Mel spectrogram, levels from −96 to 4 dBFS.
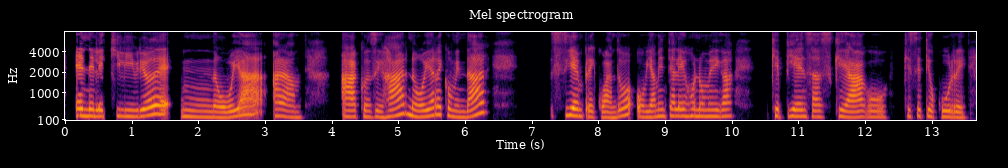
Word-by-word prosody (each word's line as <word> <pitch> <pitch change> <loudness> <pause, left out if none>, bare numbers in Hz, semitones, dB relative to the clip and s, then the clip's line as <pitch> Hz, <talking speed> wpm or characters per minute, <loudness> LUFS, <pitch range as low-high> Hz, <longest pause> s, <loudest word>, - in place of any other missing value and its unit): en 230 -1 +5
el 215 -1 +3
equilibrio 215 +1 0
de: 290 +2 +5
"No 190 -4 -2
voy 190 +5 +1
a, - - +2
a 200 -5 0 0.8
aconsejar, 200 +7 0
no 225 -6 +1
voy 200 +3 +1
a 240 - +2
recomendar". 235 - +1 1.0
Siempre 230 -6 +2
y - - -14
cuando, 180 +9 -2
obviamente, 190 +4 -2
Alejo 220 0 -1
no 215 0 -2
me 210 0 -2
diga: 215 +1 -2 0.5
"¿Qué 225 - -1
piensas? 205 -1 -3
¿Qué 210 -3 -3
hago, 190 0 0 0.2
qué 215 - -7
se 215 +2 -5
te 215 +2 -3
ocurre?". 185 -2 -3
210 Hz, 125 wpm, -24 LUFS, 190-225 Hz, 1.0 s, en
